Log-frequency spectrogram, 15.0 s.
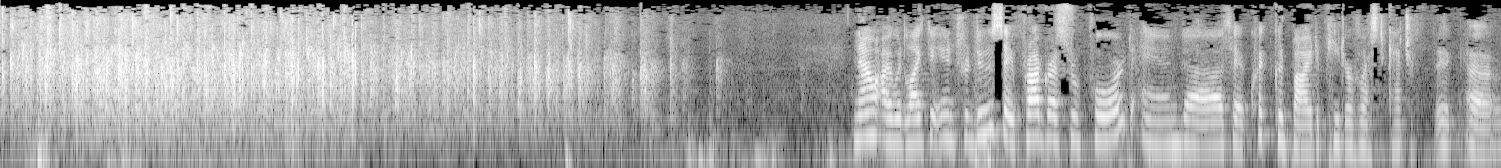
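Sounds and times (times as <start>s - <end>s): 
audience applause: 0.0s - 7.3s
speech: 8.6s - 15.0s.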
